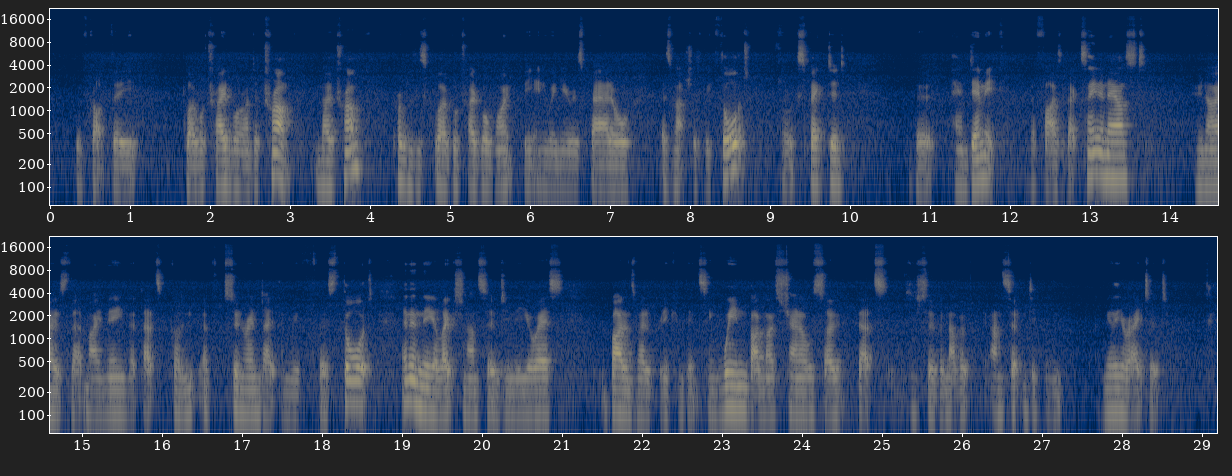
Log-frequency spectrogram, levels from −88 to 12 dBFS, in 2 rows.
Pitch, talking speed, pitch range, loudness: 105 Hz, 155 wpm, 100-130 Hz, -35 LUFS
